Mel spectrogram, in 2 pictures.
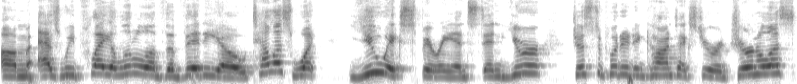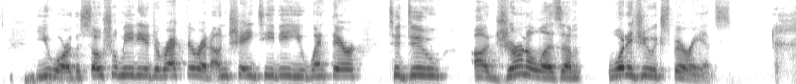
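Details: Adult speaker; normal voice.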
